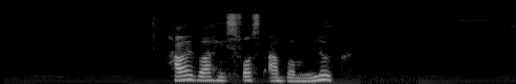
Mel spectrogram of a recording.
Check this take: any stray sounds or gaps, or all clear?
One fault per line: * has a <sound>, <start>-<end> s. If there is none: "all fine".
all fine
